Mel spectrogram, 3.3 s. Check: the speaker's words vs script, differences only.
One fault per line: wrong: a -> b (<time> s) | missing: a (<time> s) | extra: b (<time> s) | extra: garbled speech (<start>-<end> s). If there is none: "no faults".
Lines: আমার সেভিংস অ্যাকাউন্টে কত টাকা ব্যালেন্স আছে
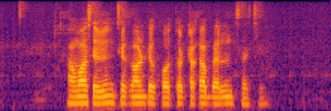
no faults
